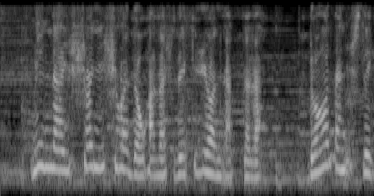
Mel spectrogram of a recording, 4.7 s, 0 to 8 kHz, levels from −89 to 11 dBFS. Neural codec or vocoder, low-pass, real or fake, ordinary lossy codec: vocoder, 22.05 kHz, 80 mel bands, HiFi-GAN; 7.2 kHz; fake; none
